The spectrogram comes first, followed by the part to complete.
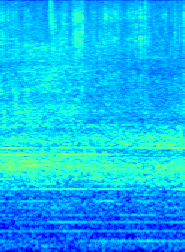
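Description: Faint steady outdoor background noise, an even hiss with a low steady hum under it, and no distinct events.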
